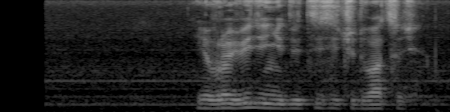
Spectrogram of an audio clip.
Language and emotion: Russian, neutral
